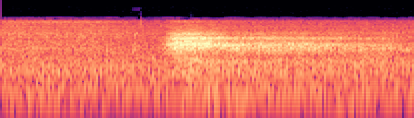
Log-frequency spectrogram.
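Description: A man's breath, drawn in audibly close to the microphone, starting a little under a second in and fading over about a second. A faint steady hiss lies under it.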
